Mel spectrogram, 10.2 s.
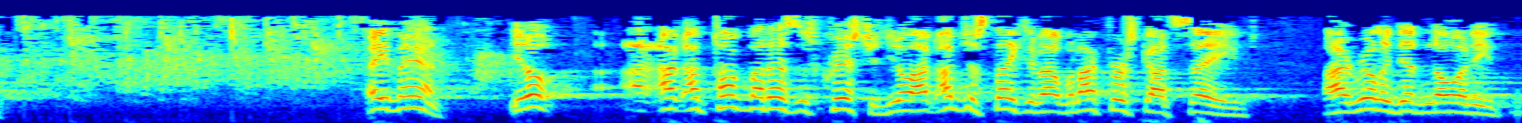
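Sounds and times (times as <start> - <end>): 
audience clapping: 0.0 - 3.7
speech: 2.5 - 10.1.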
